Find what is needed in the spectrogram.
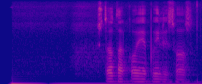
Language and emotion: Russian, neutral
